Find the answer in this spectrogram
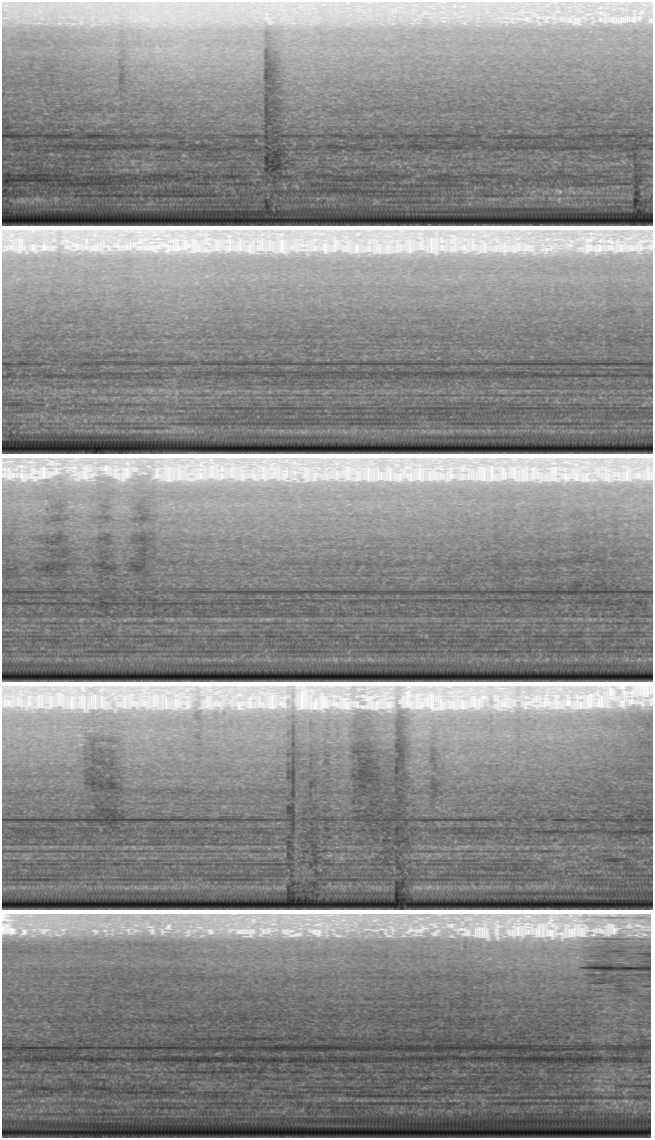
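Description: Small portable petrol generator running steadily with a constant engine hum, growing louder near the end. A few sharp knocks sound over it.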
